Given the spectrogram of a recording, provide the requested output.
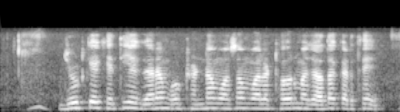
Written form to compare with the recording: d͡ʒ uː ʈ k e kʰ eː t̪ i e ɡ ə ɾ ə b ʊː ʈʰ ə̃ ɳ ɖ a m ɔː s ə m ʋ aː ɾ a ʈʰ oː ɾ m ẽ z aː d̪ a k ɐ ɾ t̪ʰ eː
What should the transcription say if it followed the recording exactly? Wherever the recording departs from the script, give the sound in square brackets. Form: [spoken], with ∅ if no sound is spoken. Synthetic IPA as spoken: d͡ʒ uː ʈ k e kʰ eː t̪ i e ɡ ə ɾ ə [m] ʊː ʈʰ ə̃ ɳ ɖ a m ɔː s ə m ʋ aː [l] a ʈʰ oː ɾ m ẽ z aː d̪ a k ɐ ɾ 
